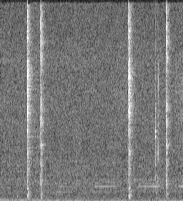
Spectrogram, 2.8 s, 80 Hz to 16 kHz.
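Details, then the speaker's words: 2010 International Prostar: a few sharp irregular clicks over low cab hum as the relay pulls in when the brake pressure switch connector contacts are bridged with wire; faulty switch caused no brake lights and transmission issues. "if I connect right now you'll hear the clicking sound give me a second here"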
